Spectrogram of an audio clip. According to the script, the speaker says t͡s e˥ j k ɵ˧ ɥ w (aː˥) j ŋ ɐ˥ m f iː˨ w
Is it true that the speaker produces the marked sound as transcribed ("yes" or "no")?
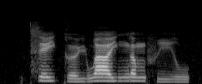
yes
